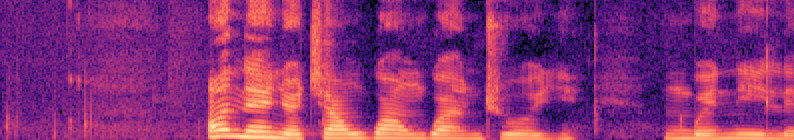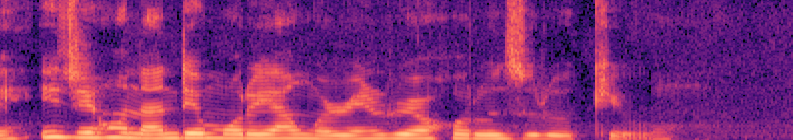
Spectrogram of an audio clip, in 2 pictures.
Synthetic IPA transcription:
ɔ˦ne˦ɲo˨t͡ʃa˦ŋ̩˦ɡʷa˦˨ŋ̩˦ɡʷa˦n̩˨d͡ʒʊ˦o˦ji˦ | ŋ͡m̩˨ɡ͡be˨niː˦le˦i˦d͡ʒe˦ɦʊ˦na˨n̩˦dɪ˦mʊ˨ɾɪ˦ja˦ŋʷe˨ɾe˨n̩˦ɾi˦ɔ˦hʊ˦ɾo˦zu˦ɾo˨˦kʰḛ˨ṵ˨˦˨

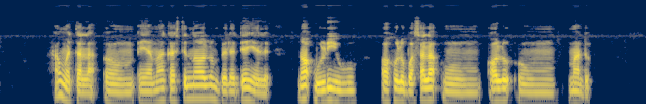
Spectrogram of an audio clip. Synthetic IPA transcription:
ha˦ŋʷɛ˨ta˨la̰˨o˨m˨e˨ja˨ma˦ka˦sɪ̥˦tɪ˦n˦ɔ˦lʊ˦m̩˨be˨le˨dɛ˦je˨le˨ | n˦ɔ˦k͡pʊ˨ɾi˦˨wu˦ | ɔ˦hʊ˦lʊ˨bɔ˨sa˦la˦o˨m˨ɔ˦lʊ˦o˨˦mã˦dʊ̰˨

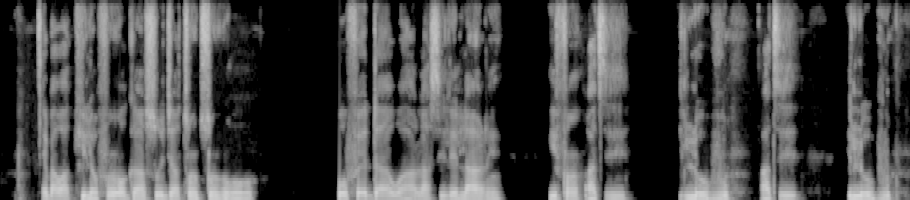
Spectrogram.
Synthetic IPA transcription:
ɛ˧ba˦wa˧kʰi˨lɔ˨fũ˨˦ɔ˦˨ɡa˧˦˧so˦d͡ʒa˦˨tũ˦tũ˧o˨ | o˦fɛ˦da˦wa˦˨a˧˦la˦˨si˨˦lɛ˦˨la˦ɾ̃ĩ˧ | i˧fã˦a˦˨tʰi˧ | i˨lo˦˨bu˨˦ | a˨tʰi˧ | i˨lo˦˨bu˨˦

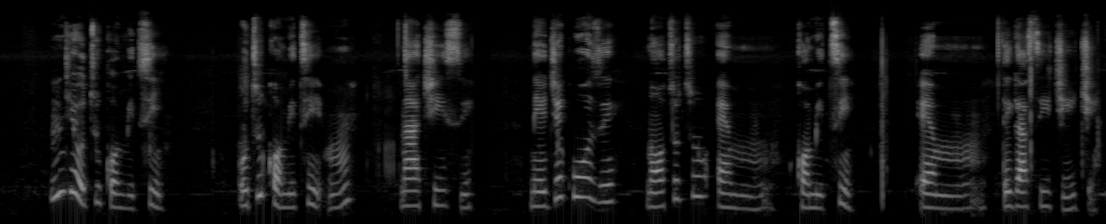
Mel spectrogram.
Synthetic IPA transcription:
n̩˦dɪ˦o˨tu˦kmi˨ti˨ | o˨tu˦kɔ˨mi˨ti˦˨m̩˦ | na˦t͡ʃi˦i˦si˦ | ne˨d͡ʒe˦kʷu˦o˦zi˦ | nɔ˨tʊ˦tʊ˦e˨m̩˨ | kɔ˨mi˨tʰi˦˨ | e˨m̩˨d̥ɪ˦ɡa˦si˦t͡ʃe˨i˦t͡ʃe˨

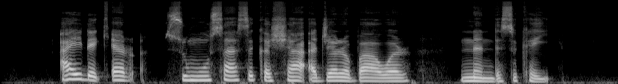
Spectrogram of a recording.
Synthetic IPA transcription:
ʔa˦jda˨kʲʼɐ˦r | su˦muː˦saː˦sʊ˦ka˨ʃa˦ʔa˨d͡ʒɐ˦ɾɐ˨baː˦wɐ˦r | nɐ˦˨nda˨sʊ˦kʰa˨ji˦ʔ

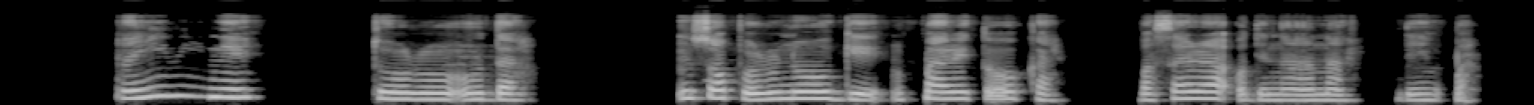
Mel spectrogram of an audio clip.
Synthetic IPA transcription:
a˨ɲɪ˦niː˦ne˦ | tʊ˨ɾʊ˨ʊ˨da˨ | n̩˦sɔ˦pʊ˨ɾʊ˦no˦ɡe˨ŋ͡m̩˦k͡pa˦ɾɪ˦tʊ˦ka˨ | ɡ͡ba˨sa˦ɾa˦ʔɔ˨dɪ˨na˨na˨ | dɪ˨ŋ͡m̩˦k͡pa˨

